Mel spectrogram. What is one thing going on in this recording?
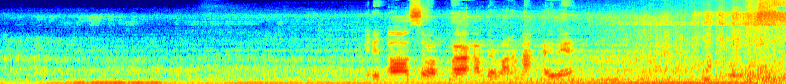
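A heavy tanker truck approaches and rumbles past up close.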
